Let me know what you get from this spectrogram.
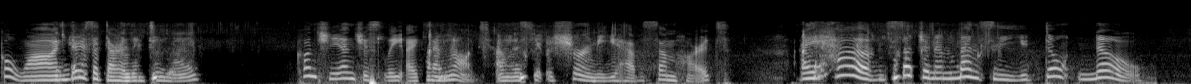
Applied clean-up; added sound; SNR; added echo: neural mask model Resemble Enhance denoiser.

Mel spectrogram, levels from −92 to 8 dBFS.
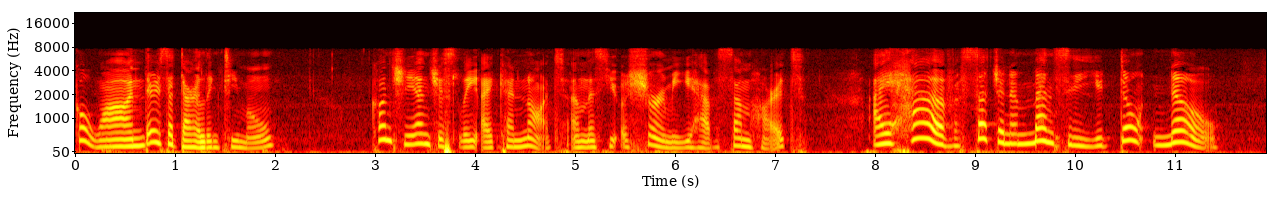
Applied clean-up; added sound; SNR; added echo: none; none; none; none.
